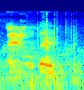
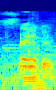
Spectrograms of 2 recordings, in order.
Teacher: that L in salmon is silent. It is not salmon, it's salmon.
